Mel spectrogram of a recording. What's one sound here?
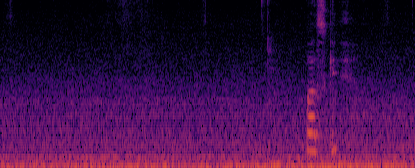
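A comb rustles through hair.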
